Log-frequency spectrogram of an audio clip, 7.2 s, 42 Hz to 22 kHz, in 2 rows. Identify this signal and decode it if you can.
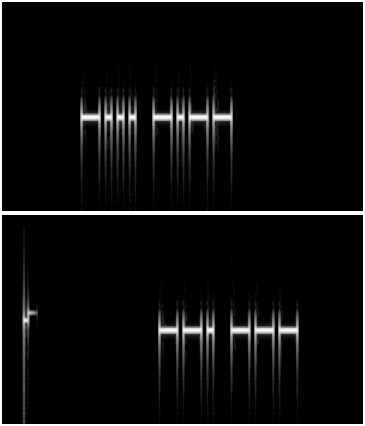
Morse code, heard as a keyed tone, about 20 wpm, 700 Hz. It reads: BY GO
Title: Two Letter Words - 20wpm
